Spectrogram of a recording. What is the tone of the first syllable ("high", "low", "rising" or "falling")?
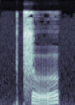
low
